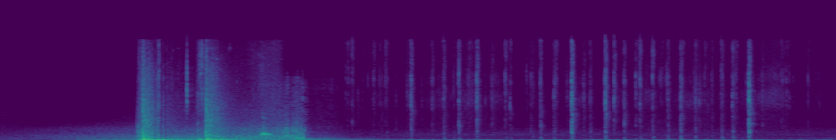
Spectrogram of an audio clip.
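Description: A loud, sudden burst of rushing noise about a second in, lasting about a second and a half, followed by quick, irregular clicking of laptop keys.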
